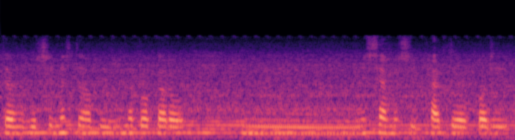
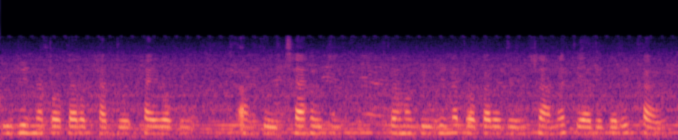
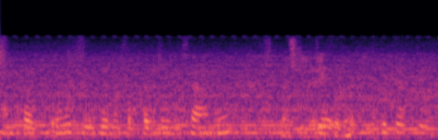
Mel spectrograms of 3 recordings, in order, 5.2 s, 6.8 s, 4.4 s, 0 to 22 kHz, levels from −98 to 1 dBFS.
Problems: none marked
